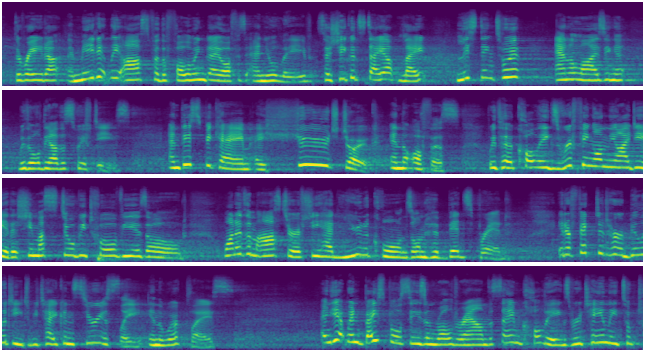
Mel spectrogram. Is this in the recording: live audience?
yes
